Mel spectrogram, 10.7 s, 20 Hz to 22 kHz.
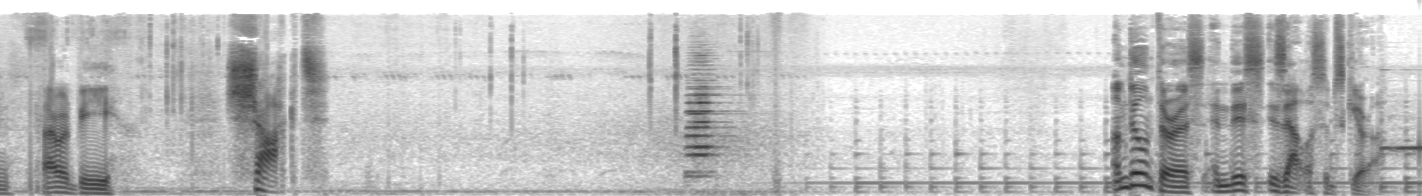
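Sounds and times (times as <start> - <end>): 
speech: 0.4 - 1.0, 1.8 - 2.5, 8.4 - 10.6
sharp clicks: 3.3 - 4.2, 4.8 - 6.1
car horn toot when locking car: 5.1 - 5.7.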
